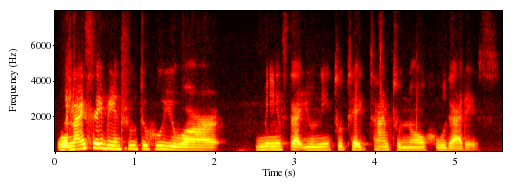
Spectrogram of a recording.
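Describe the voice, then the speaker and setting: A woman's voice: low-pitched, measured pace, no room sound, highs cut off. A woman speaking as a panel guest, making her points emphatically and building them through repetition. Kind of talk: panel discussion.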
